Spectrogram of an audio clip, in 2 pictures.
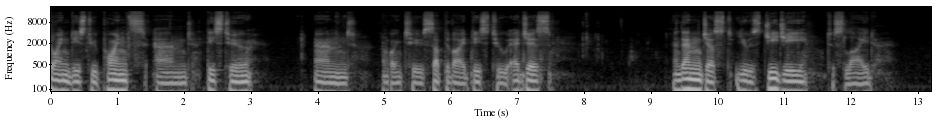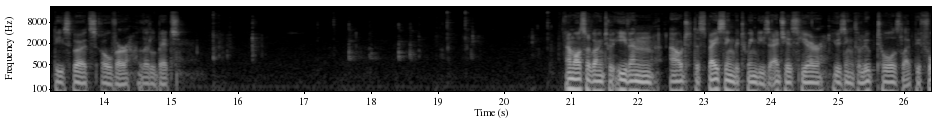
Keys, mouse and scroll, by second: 0.6 shift+click, 0.9 click, 1.4 j, 2.3 click, 3.0 shift+click, 3.7 j, 4.6 2, 5.1 click, 6.2 shift+click, 8.3 <, 9.1 scroll up 1, 9.1 z, 9.8 click, 11.4 g, 11.5 g, 14.1 click, 15.1 click, 16.0 g, 16.1 g, 17.5 click, 18.0-19.3 scroll down 9, 19.5 shift+middle click, 19.9 middle click, 21.1 2, 21.6-22.5 scroll up 2, 22.5 click, 23.6 ctrl+click, 24.0 click, 25.2 ü, 26.0 click.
